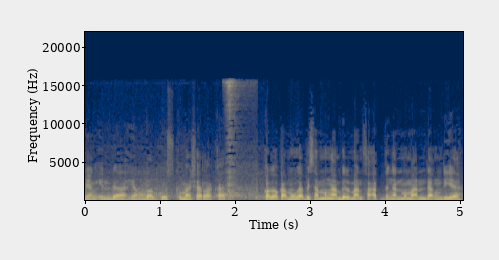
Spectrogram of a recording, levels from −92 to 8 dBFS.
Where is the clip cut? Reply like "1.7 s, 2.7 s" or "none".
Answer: 2.2 s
